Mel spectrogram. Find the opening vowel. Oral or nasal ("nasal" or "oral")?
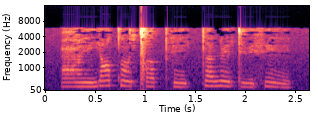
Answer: nasal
